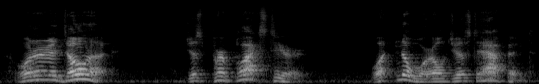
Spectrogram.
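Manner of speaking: upset at being refused; a hint of a put-out skunk; perplexed skunk.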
